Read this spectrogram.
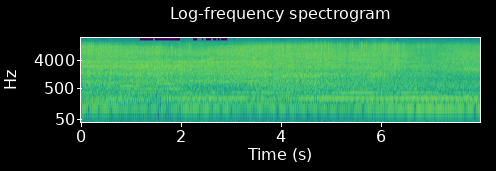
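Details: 2012 Husqvarna riding mower that survived a flood, run before any carburetor cleaning: a steady, even idle hum with constant pitch and no misses, knocks or hunting, a normal smooth idle.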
